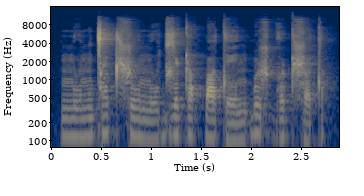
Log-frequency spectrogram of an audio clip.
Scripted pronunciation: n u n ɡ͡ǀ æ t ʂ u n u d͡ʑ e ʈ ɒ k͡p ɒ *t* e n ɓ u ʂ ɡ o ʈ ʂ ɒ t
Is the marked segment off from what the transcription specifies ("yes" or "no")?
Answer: no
